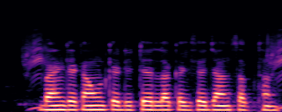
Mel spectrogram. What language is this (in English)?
Chhattisgarhi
